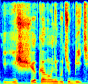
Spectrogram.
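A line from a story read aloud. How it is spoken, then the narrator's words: Forced calm. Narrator (Russian): спросил я, стараясь говорить спокойно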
